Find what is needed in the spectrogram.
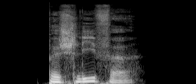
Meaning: first/third-person singular subjunctive II of beschlafen
- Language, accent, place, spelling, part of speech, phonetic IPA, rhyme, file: German, Germany, Berlin, beschliefe, verb, [bəˈʃliːfə], -iːfə, De-beschliefe.ogg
